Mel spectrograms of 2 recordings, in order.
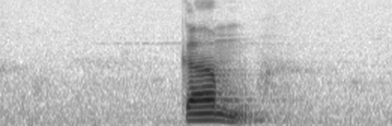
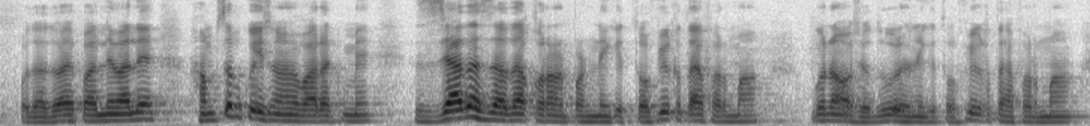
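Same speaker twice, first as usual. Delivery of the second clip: closing prayer; 4 semitones lower than usual. Real, not acted. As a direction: pray gently for the students in Ramadan. (نرم اور دھیمی آواز میں دعا)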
